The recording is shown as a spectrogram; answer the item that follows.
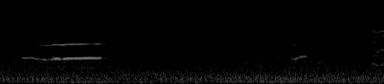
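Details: Baby monkey Suca crying out loudly in pain after being grabbed by Susan: a single steady, high, whistle-like cry lasting about half a second, then quiet background hiss with a faint short squeak near the end.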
